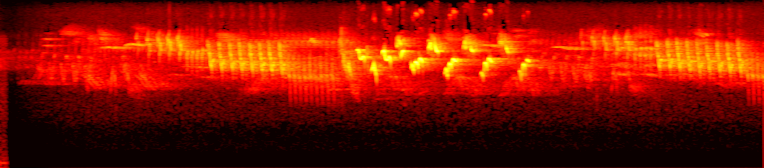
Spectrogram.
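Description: Birds chirping and trilling: many rapid, high-pitched calls and short sweeping notes, loudest about halfway through.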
